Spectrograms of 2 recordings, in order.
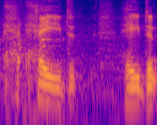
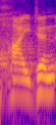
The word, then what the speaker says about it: Haydn: Look, you're right in one respect about Haydn, or Haydn, as he liked to pronounce it.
